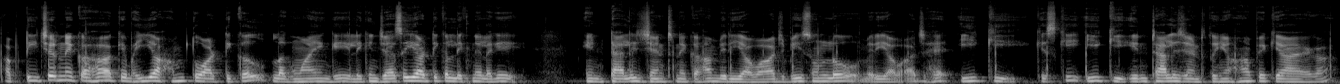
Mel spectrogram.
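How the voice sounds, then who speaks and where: A man runs an English grammar lesson in Hindi, joking with his students and calling them pet names. He stretches out example words slowly for pronunciation practice, and his English carries a Hindi accent. His voice sits at an ordinary middle pitch for a man. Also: fairly even intonation, creaky, darkish tone. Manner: playful, teasing, calls students "buzurgon" and "bhaiya ji".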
